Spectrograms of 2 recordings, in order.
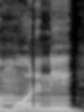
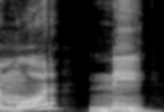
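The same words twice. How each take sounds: First: मोरनी as one unbroken word, falling at the end; parts joined. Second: मोर, pause, then नी on its own; split in two parts. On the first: Teacher joins both parts for pupils, मोरनी said as one word. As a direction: run मोर straight into नी with no pause. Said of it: "दोनों को मिला दे तो". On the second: Teacher shows pupils how to read long words, मोर and नी apart. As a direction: break the word after मोर and say नी separately. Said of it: "उसको इस तरीके से आप पढ़ सकते हो". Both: Shown as a demonstration.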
